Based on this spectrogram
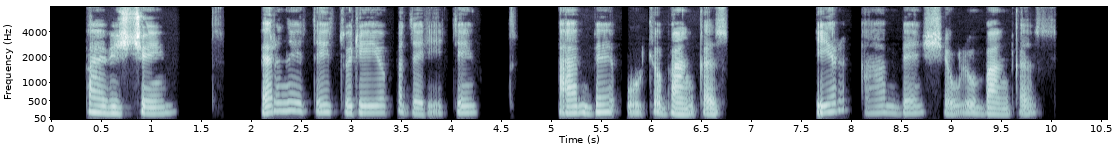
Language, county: Lithuanian, Klaipėda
